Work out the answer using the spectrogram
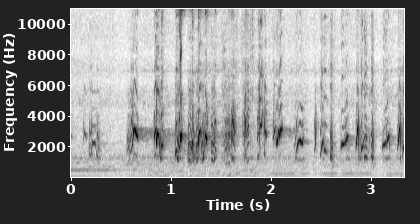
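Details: A bulbul decoy bird, recorded 11 August 2021 while luring a very old wild bird, sings rapid, bubbly chirps and short whistled phrases, mostly mid-to-high pitched, tumbling one after another with hardly a pause.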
